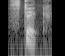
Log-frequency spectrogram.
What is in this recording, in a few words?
"stick", voice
